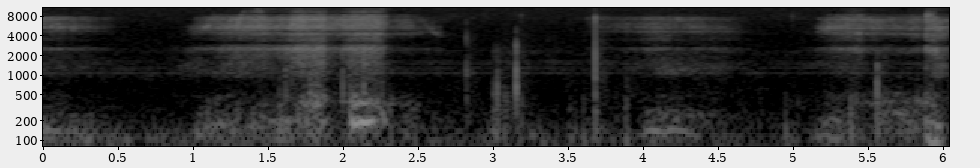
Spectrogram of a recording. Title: Kovu 🐶 snores like a grown man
